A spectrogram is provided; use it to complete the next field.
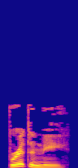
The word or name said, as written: britanny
